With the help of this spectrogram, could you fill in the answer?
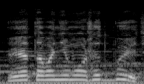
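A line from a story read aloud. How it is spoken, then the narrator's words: Yelling. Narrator (Russian): завопил он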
